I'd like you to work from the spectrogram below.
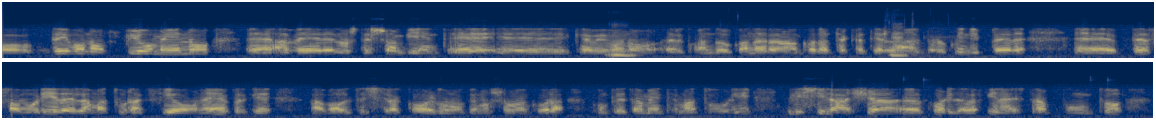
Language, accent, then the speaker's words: Italian; Veneto, Italy; io essendo veneto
